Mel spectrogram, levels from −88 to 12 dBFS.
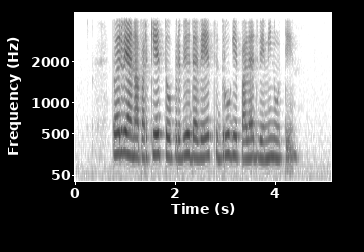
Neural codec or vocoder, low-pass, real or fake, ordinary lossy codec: none; 3.6 kHz; real; none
